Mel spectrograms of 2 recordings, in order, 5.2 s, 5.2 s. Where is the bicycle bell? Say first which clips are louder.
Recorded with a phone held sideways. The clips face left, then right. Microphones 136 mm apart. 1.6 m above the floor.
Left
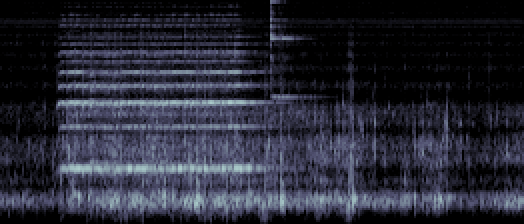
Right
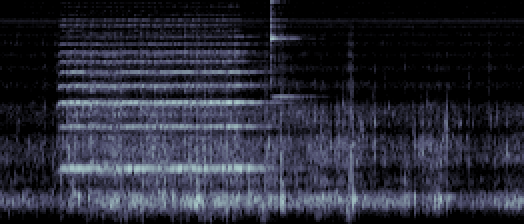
Even; 65° left (ahead or behind), 6.5 m.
